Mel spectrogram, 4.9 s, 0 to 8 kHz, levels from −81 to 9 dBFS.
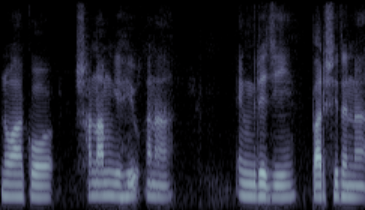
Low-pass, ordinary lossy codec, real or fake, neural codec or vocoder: none; none; fake; codec, 16 kHz, 1 kbps, X-Codec, WavLM features, trained on Multilingual LibriSpeech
